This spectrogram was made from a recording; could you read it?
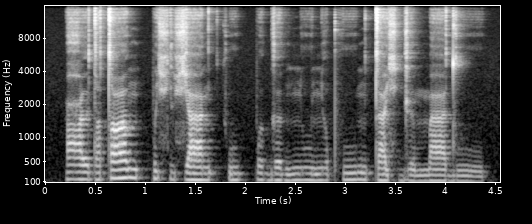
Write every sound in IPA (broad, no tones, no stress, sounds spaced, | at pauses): ʕ əː d ə tˤ ɤː ŋ pː ə ç ɾʲ u ç aː ŋ t͡sʼ u pː ɤ ɡ əː ɡ ɲ uː ɲ ɤ pʰ uː ŋ t a ç ɡʲ əː mː aː d uː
